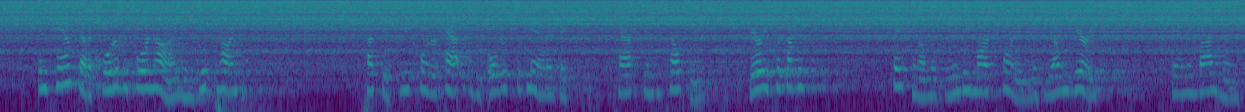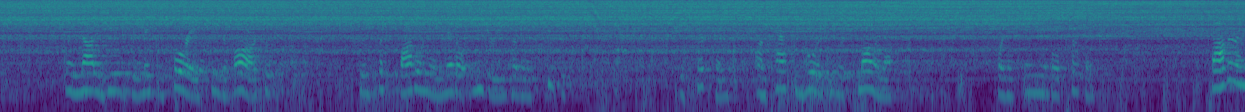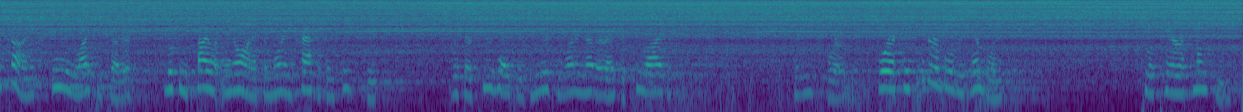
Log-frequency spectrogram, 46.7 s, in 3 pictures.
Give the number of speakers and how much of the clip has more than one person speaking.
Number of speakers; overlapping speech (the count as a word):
one, no overlap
